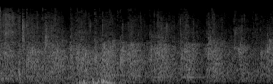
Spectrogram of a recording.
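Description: An audience claps steadily for a man, a dense, even wash of many hands applauding at a fairly loud level, with no voices standing out above it.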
